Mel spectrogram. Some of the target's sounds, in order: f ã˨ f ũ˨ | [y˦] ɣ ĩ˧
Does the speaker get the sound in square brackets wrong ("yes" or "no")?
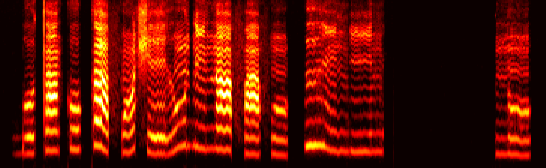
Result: yes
